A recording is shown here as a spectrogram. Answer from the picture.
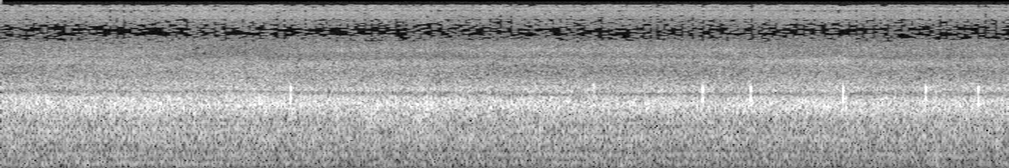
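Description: Heavy rain falling steadily, an even dense hiss, with a few faint short ticks of drops now and then.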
